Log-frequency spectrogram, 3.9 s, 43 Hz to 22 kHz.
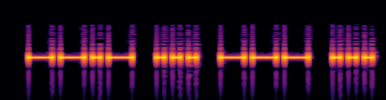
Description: Morse code, heard as a keyed tone, about 15 wpm, 610 Hz. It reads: QSOS
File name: MY CW LIFE 1 15wpm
